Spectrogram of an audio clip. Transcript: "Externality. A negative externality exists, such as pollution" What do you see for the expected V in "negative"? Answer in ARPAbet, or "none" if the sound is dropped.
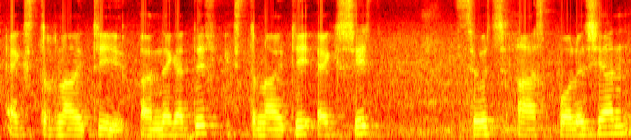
F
